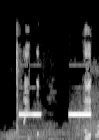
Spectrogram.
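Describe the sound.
A vehicle's reversing alarm beeps twice, steady high-pitched tones about a second apart, fairly loud, over a low murmur of background voices and traffic.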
